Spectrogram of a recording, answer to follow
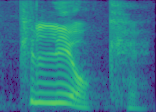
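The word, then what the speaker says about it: Filioque: 그래서 이제 이 단어를 쳐서 그러니까 한꺼번에 이제 우리가 필리오급의 라틴어로 혹은 이제 영어로는 필리오케 이렇게 이제 발음을 합니다.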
